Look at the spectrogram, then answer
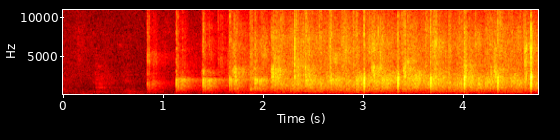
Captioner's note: audience claps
